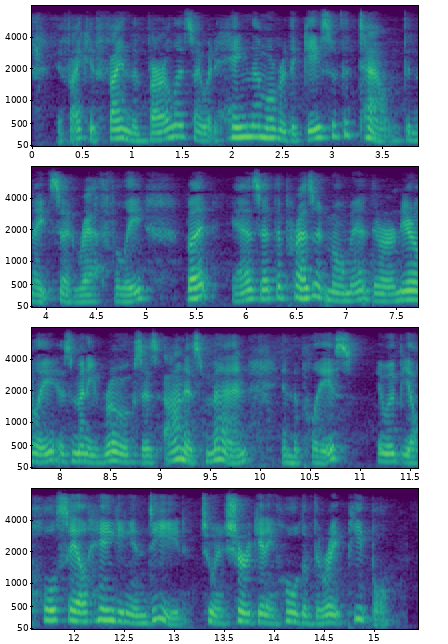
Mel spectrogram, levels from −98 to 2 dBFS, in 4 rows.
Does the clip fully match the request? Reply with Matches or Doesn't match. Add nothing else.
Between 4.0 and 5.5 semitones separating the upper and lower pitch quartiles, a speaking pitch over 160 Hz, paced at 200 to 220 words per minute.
Matches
